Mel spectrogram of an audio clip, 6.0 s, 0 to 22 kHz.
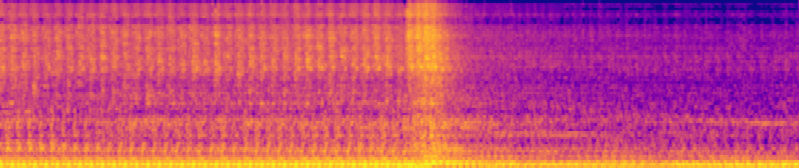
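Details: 2009 Subaru Forester X, naturally aspirated EJ253 flat-four, idling just after an in-car valve clearance adjustment: an even, low, steady idle pulse with no ticking or tapping, the valvetrain quiet. Some smoke is burning off from valve cover work; a normal idle.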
